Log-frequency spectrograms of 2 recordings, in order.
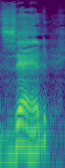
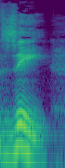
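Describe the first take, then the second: First: The letter is said as zed, Australian style. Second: The letter is said as zee, American style.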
